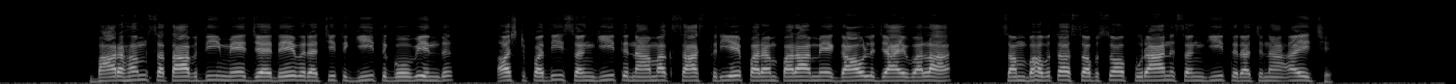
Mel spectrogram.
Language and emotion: Maithili, neutral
